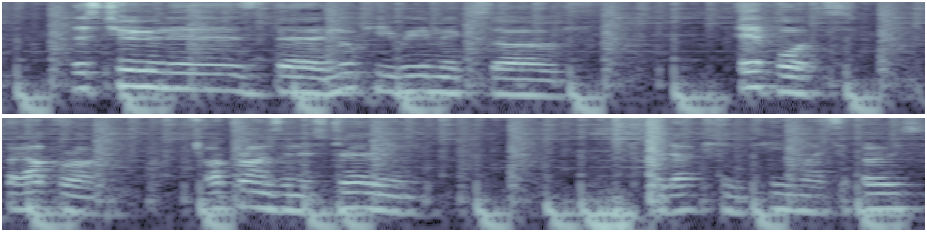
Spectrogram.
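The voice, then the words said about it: New Zealand accent. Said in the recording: “If you hadn't guessed from the accent, ... is from New Zealand”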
